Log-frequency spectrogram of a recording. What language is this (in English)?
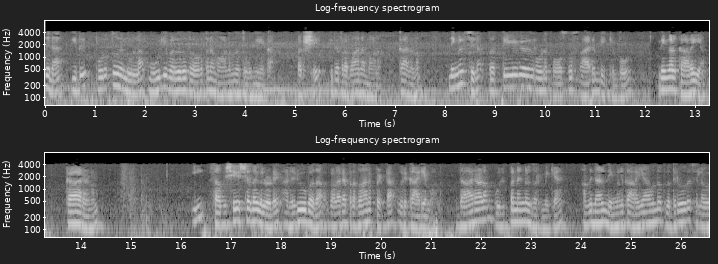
Malayalam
